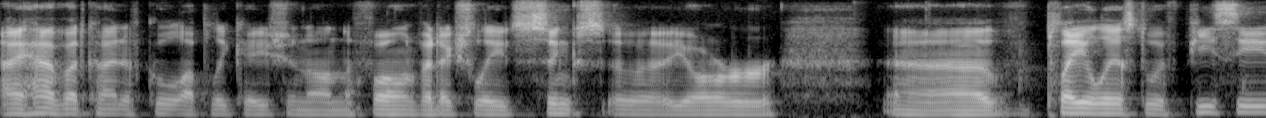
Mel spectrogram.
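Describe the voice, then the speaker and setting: This is a man talking. He keeps a moderate pace. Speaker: game designer. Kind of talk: casual chat.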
